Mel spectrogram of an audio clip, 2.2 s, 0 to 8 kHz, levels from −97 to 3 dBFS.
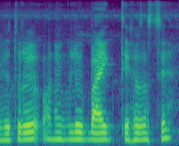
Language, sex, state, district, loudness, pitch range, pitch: Bengali, male, West Bengal, Cooch Behar, -18 LUFS, 140-150 Hz, 145 Hz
